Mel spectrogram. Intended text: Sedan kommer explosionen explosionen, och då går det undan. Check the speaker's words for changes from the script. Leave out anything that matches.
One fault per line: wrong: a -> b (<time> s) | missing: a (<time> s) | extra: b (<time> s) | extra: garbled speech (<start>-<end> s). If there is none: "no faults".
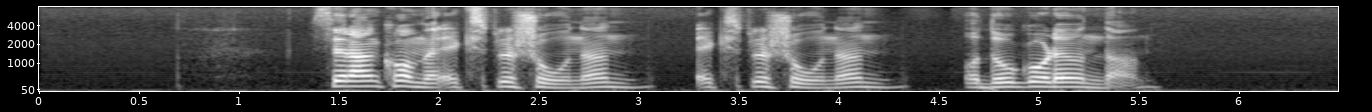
no faults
